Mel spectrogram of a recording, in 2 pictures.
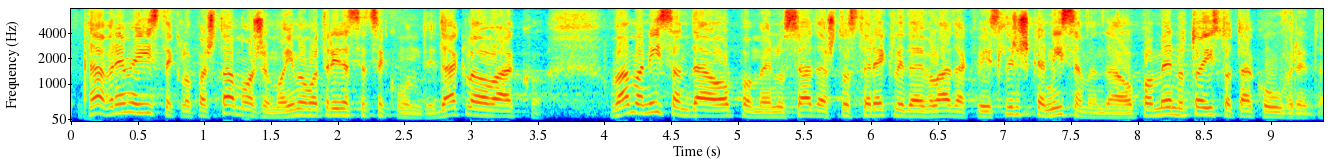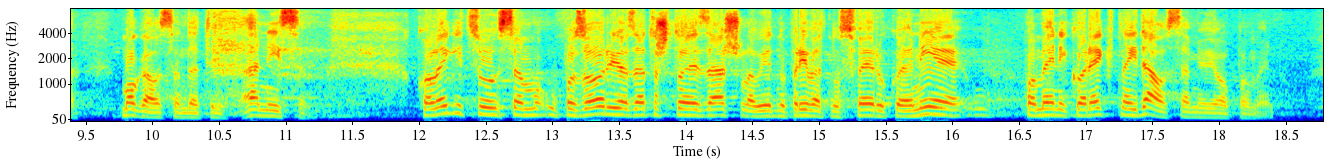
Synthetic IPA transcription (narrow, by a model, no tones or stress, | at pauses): d̪aʋɾeːmejeist̪eklˠo̞paʃt̪amo̞ʒemo̞imamo̞t̪ɾiːd̪ese̞t̪se̞kund̪id̪akle̞o̞ʋakʰo̞ | ʋamaniːsamd̪aoopo̞me̞nusad̪aʃt̪o̞st̪eɾe̞klid̪aje̞ʋlˠaːd̪akʋislinʃkaniːsamʋamd̪aoopo̞me̞nut̪ojeist̪ot̪ako̞uʋɾe̞d̪a̰ | mo̞ɡao̞samd̪at̪ianiːsam | ko̞le̞ːɡit̪susamupo̞zo̞ɾio̞zat̪o̞ʃt̪o̞je̞zaʃlˠauje̞d̪nupɾiʋat̪nusfe̞ːɾuko̞janijepo̞me̞niko̞ɾekt̪naid̪ao̞samjojo̞pomḛnu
